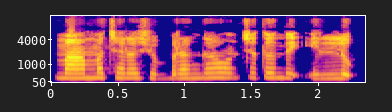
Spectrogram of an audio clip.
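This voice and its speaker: A woman's voice: a little high, little pitch movement, a little fast, fairly bright tone, no echo, clean studio sound, close to an everyday voice. A woman voicing a timid, innocent young girl bride who chatters anxiously. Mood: innocent fearful.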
